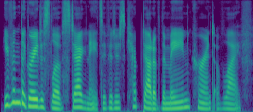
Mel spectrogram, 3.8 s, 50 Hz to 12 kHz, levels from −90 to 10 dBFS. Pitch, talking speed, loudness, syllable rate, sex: 195 Hz, 255 wpm, -19 LUFS, 5.7 syllables/s, female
